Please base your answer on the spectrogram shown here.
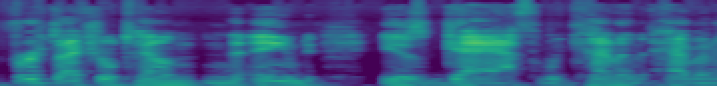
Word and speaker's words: Gath: actual town named is gath we kind of have an idea about gath that's where goliath was from and the sound would be got and it sounds like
